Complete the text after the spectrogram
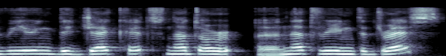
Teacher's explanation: you can hear that I stressed uh the jacket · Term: contrastive stress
